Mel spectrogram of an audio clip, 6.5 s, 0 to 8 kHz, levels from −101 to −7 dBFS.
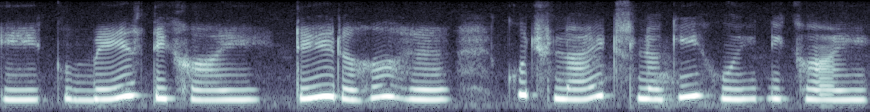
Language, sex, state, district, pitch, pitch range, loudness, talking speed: Hindi, female, Himachal Pradesh, Shimla, 245 Hz, 230-285 Hz, -14 LUFS, 100 wpm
